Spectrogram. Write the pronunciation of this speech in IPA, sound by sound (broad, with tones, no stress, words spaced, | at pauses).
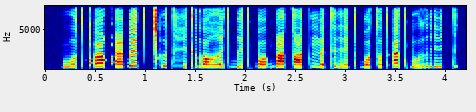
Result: wo˨˩tqʼu˧˥ qʼe˩˥ɓɛ˥˧t ǀʰɯ˥˧thi˩˧trɔ˨˩ ʁi˩˧tɡ͡be˩˥tk͡pɔ˩˥ɡ͡bɛ˨˩ tˤa˩˥tŋ͡mɛ˩˥tre˩˧t ɓɔ˩˧to˧˥tʔa˥˧tk͡pu˩˥ ri˧˥t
